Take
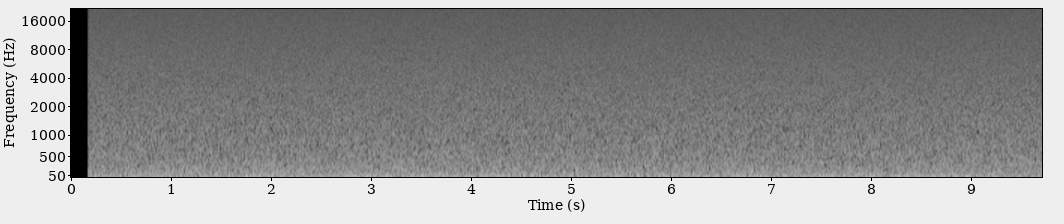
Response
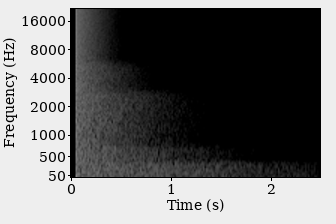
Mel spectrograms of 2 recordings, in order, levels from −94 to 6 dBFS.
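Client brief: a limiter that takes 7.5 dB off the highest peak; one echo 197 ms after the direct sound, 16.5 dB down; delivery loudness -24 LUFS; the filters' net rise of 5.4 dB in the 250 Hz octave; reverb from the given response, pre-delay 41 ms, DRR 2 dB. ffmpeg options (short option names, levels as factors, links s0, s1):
-filter_complex "[0:a]equalizer=f=250:t=o:g=7,alimiter=limit=0.1:level=0:latency=1,aecho=1:1:197:0.15,asplit=2[s0][s1];[1:a]atrim=start_sample=2205,adelay=41[s2];[s1][s2]afir=irnorm=-1:irlink=0,volume=0.447[s3];[s0][s3]amix=inputs=2:normalize=0,volume=1.41"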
